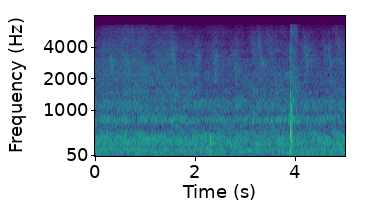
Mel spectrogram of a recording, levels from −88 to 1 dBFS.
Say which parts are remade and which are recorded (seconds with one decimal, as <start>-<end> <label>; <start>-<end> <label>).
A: 0.0-5.0 remade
